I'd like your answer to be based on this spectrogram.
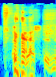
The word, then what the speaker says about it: Augustine: Now, that is not to be confused by what we have down here in the South, which is Augustine grass. But Augustine is the way theologians like to pronounce it, so we'll stick with that.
